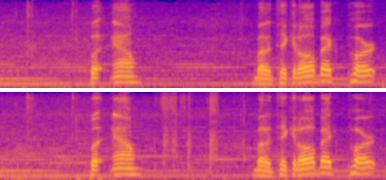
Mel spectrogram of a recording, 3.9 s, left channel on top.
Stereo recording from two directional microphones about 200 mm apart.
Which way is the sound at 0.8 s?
5° left (ahead or behind).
